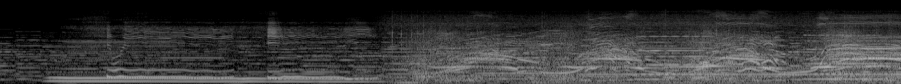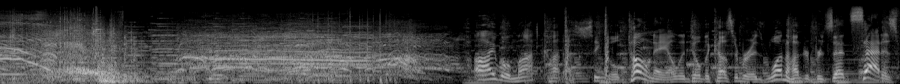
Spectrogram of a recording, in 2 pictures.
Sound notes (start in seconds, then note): 4.1 screaming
